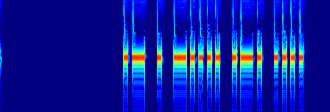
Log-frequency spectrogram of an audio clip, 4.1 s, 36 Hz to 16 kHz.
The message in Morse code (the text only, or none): AE6RH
